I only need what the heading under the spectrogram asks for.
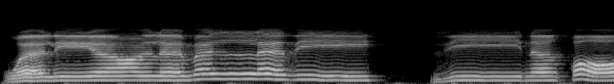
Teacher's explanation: Di sini kena pastikan zi-nya di hujung lidah.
